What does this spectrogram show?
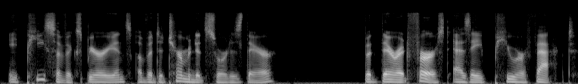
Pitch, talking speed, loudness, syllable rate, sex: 110 Hz, 185 wpm, -22 LUFS, 5.9 syllables/s, male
